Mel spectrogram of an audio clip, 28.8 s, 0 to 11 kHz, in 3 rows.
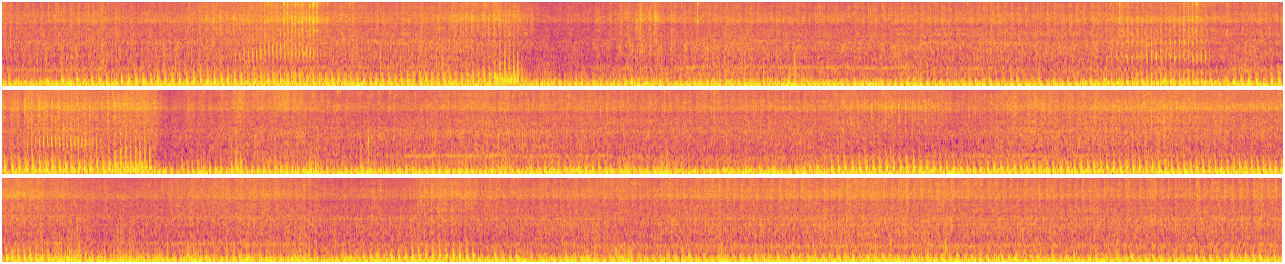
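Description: A KTM 150 EXC two-stroke enduro motorcycle engine running while riding a gravel track, its revs rising and falling. Two sharp knocks, about four seconds in and again near eleven seconds, stand out against it.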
